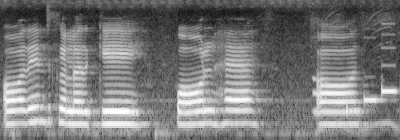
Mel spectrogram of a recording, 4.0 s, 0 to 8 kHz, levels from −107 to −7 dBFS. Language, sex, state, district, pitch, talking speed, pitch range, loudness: Hindi, female, Punjab, Fazilka, 245 Hz, 90 wpm, 235-250 Hz, -13 LUFS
